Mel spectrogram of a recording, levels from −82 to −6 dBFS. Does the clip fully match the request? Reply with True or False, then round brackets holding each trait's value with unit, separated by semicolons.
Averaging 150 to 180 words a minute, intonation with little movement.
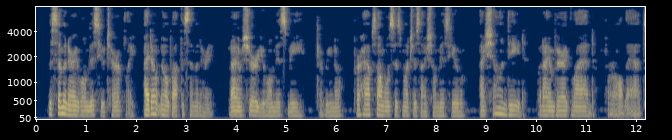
False (200 wpm; 2.1 semitones)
